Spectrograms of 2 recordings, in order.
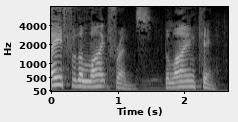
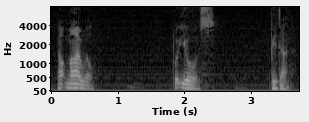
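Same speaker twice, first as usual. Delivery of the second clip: soft, lower, with long pauses; quiet surrender; 3 semitones lower, 12 dB quieter than usual. Retold or imitated. Preacher voicing Jesus praying in the garden, quietly surrendered. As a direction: let each phrase sink in submission.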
